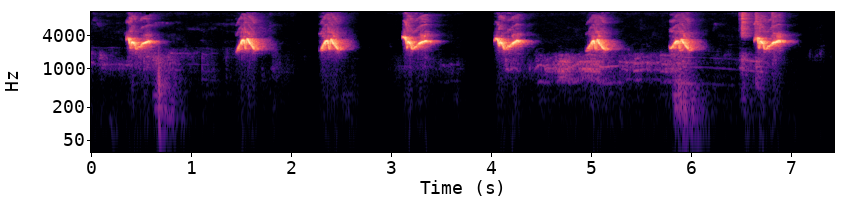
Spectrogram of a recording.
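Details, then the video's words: Eight loud, evenly spaced chevron notes from a Brazilian tanager, about one per second, each rising and dropping quickly; a soft low warble from another sound appears midway. "canto de Tiê sangue"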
